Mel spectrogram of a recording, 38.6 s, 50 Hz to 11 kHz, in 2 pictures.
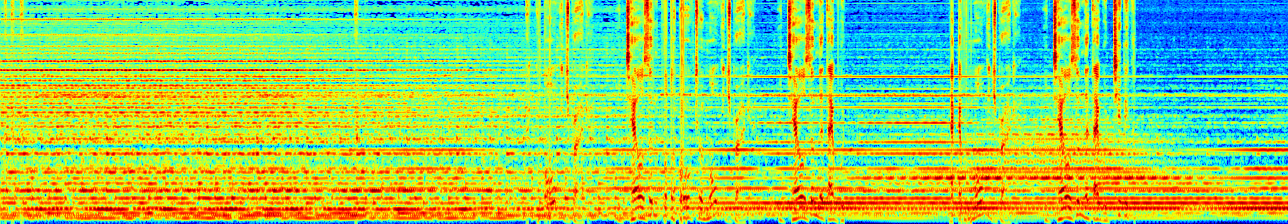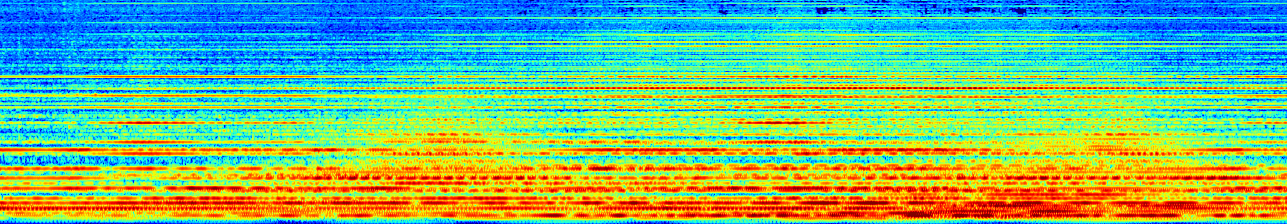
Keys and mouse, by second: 0.0-1.4 typing, 0.6 right click, 0.7-2.0 shift+drag, 2.0 right click, 2.3 click, 3.1 typing, 3.7 right click, 3.9 click, 5.1-6.1 drag, 6.1 typing, 6.9-7.7 drag, 7.9 click, 8.1 typing, 9.6-10.1 typing, 9.8 click, 12.5-14.4 typing, 12.8 click, 13.9-15.0 drag, 16.8-18.2 typing, 18.3-25.3 ctrl+alt+drag, 24.4 typing, 25.6-29.8 drag, 30.0-30.9 drag, 32.1-35.9 drag, 36.9 click, 38.1 click.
